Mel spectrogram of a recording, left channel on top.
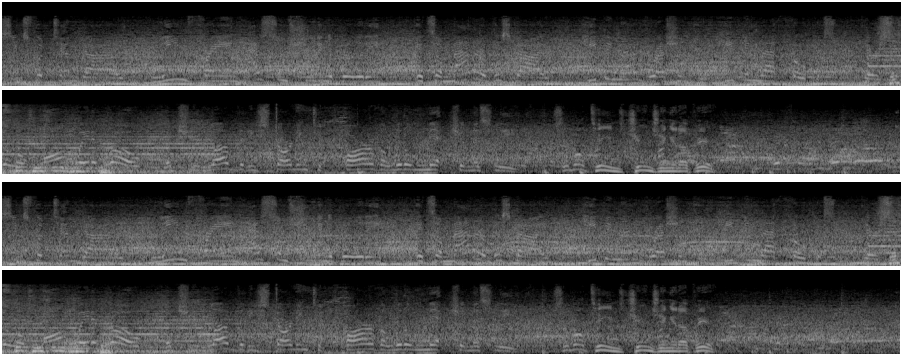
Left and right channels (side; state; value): both; normal; correlation 0.46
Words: guy, lean frame, has some shooting ability. It's a matter of this guy keeping that aggression and keeping that focus. There's still a long way to go, but you love that he's starting to carve a little niche in this league. So both teams changing it up here.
